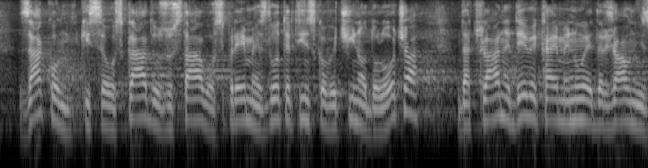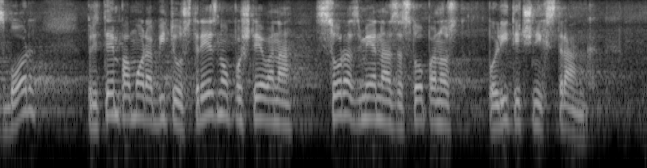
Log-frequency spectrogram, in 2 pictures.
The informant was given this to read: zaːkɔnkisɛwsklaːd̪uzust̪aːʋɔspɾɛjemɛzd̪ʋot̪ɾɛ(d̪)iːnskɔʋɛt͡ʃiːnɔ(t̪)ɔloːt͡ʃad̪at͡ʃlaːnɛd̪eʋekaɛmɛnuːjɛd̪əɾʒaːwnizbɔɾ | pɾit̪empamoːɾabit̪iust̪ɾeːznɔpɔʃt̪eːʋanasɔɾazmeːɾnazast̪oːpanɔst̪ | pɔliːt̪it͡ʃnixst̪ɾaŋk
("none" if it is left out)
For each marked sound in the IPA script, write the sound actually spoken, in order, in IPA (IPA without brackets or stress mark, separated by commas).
t̪, d̪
